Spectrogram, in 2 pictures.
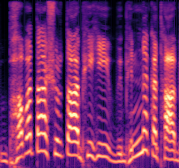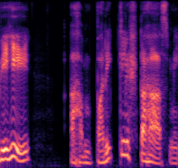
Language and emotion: Sanskrit, disgusted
